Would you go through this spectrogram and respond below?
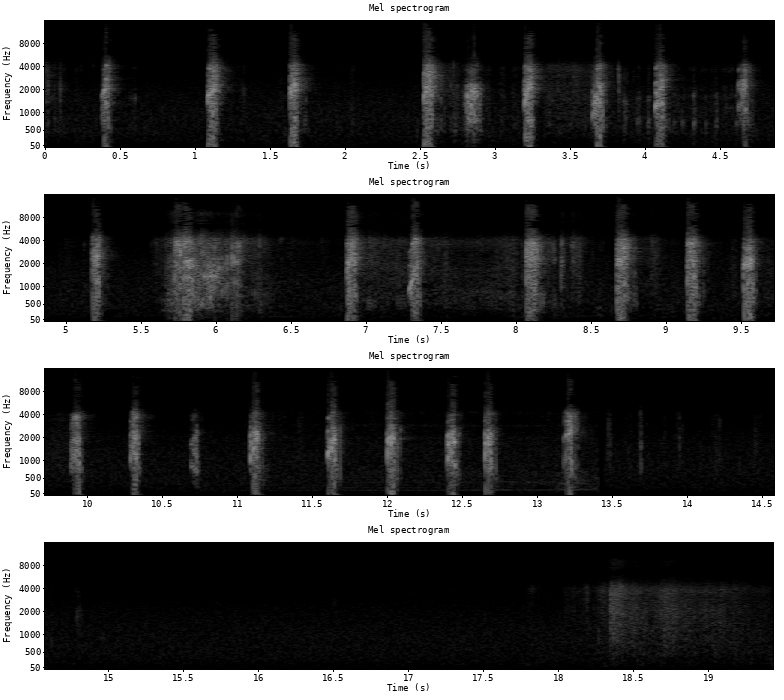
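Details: Young red fox cub in Ireland, filmed at night by a trail camera while trying to push a badger off its weekly feeding spot; sharp, clicky calls repeated roughly every half second, with a short harsh burst near six seconds, then quiet and a final rustle.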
